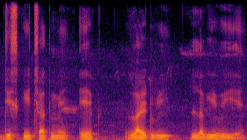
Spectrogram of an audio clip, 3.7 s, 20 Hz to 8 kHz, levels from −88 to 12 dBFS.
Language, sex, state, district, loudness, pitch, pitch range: Hindi, male, Uttar Pradesh, Saharanpur, -19 LUFS, 100 Hz, 95-105 Hz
